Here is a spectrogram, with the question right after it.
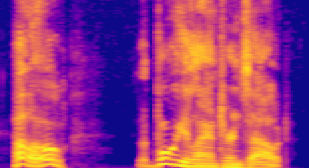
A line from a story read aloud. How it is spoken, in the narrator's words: exclaimed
